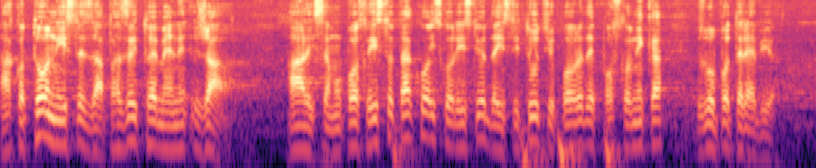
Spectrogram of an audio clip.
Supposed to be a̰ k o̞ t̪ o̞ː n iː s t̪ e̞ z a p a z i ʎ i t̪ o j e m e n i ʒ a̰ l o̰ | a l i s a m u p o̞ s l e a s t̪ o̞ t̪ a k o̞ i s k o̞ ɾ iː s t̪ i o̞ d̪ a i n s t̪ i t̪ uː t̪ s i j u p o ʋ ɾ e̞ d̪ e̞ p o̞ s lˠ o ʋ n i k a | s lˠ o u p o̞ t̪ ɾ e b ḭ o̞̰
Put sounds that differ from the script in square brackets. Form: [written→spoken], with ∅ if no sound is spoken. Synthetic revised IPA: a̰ k o̞ t̪ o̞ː n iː s t̪ e̞ z a p a z i [ʎ→l] i t̪ o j e m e n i ʒ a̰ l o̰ | a l i s a m u p o̞ s l e [a→i] s t̪ o̞ t̪ a k o̞ i s k o̞ ɾ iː s t̪ i o̞ d̪ a i n s t̪ i t̪ uː t̪ s i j u p o ʋ ɾ e̞ d̪ e̞ p o̞ s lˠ o ʋ n i k a | [s→z] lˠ o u p o̞ t̪ ɾ e b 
